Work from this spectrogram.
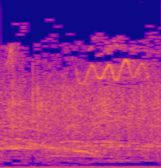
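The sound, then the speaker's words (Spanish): A church audience bursts into loud applause, a thick, continuous wash of clapping mixed with crowd noise that stays strong and steady throughout. “Aplauda, silbe, zapate.”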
